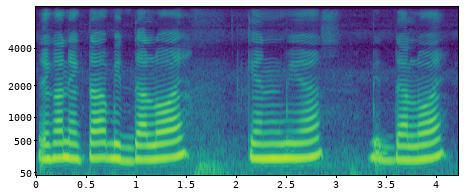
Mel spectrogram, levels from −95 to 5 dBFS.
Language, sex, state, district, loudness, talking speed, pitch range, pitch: Bengali, female, Assam, Hailakandi, -12 LUFS, 70 wpm, 220-235 Hz, 225 Hz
